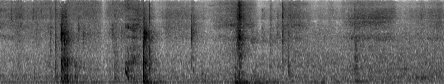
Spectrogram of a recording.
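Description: A few dull knocks and thumps over a steady low hum, the loudest about three seconds in.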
